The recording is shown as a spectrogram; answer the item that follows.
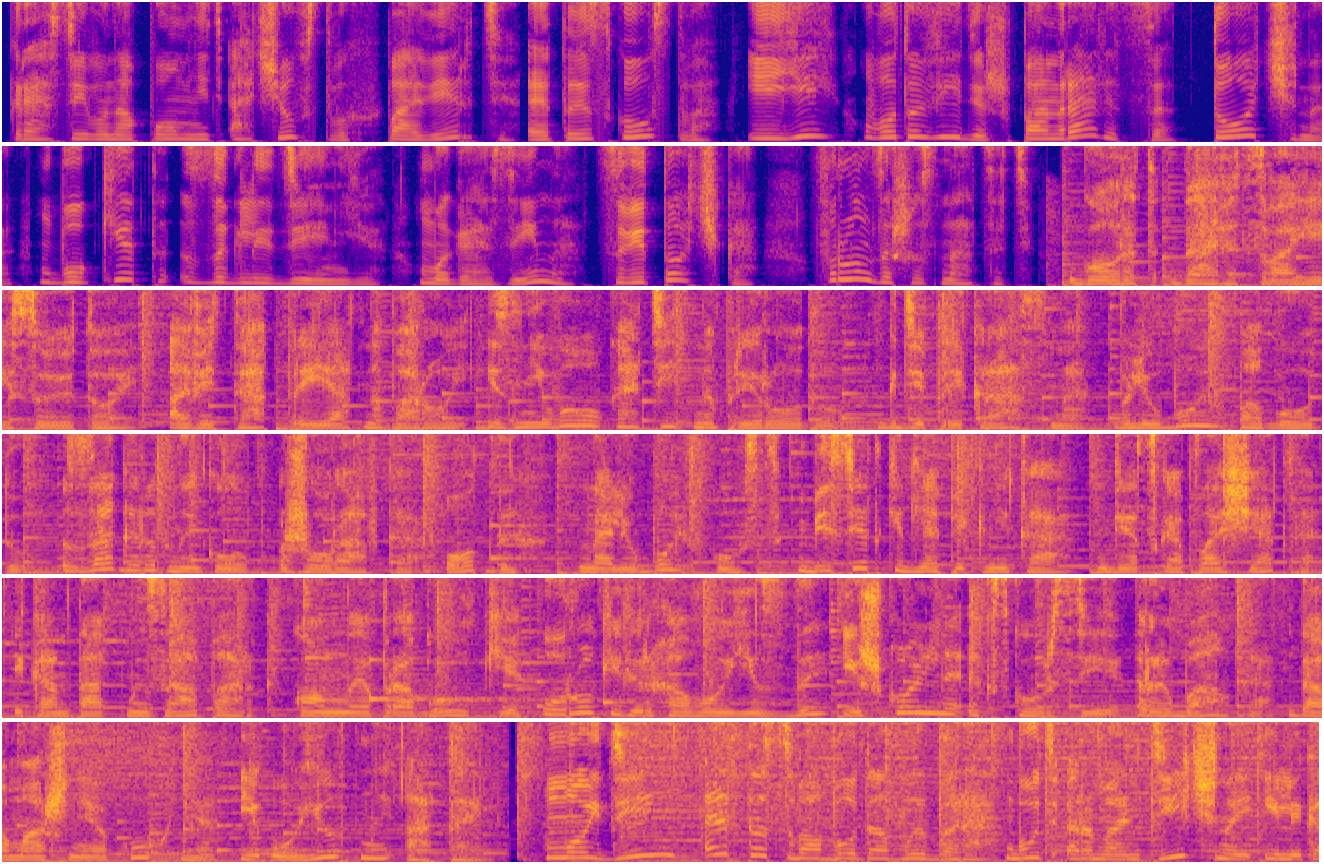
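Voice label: Russian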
